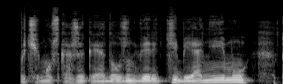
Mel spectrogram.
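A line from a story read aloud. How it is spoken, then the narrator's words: Whispered question. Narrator (Russian): тоже шепотом поинтересовался я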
